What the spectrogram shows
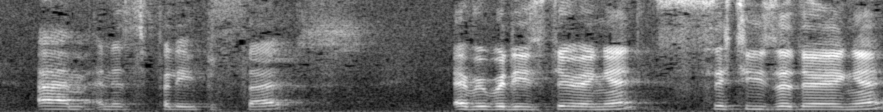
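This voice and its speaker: A woman with a British accent speaks at a fairly quick pace. Her pitch is medium and her intonation fairly even. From Britain. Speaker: conference speaker. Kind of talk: presentation. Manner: hesitant, frequent fillers.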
